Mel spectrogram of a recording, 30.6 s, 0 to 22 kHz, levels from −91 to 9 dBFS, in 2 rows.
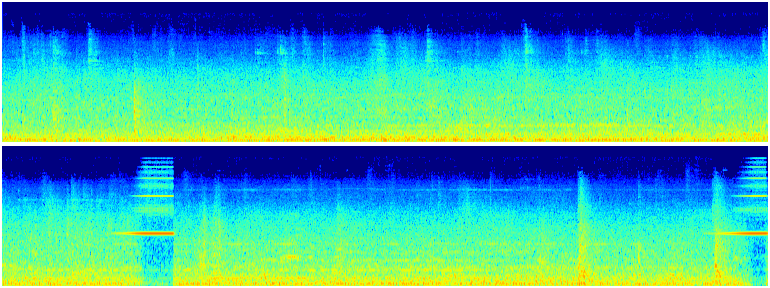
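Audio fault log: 17.41–18.77 s and 29.32–30.64 s, loudspeaker feedback squeal: A single steady tone at 1.7 kHz swells up over the sound and then holds. It takes under a second to build the first time and about a second the second time. It ends up around 5 dB above the sound. A microphone was picking up its own loudspeaker, and at 1.7 kHz the loop gain passed one, so that tone fed itself. The second squeal runs to the end.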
